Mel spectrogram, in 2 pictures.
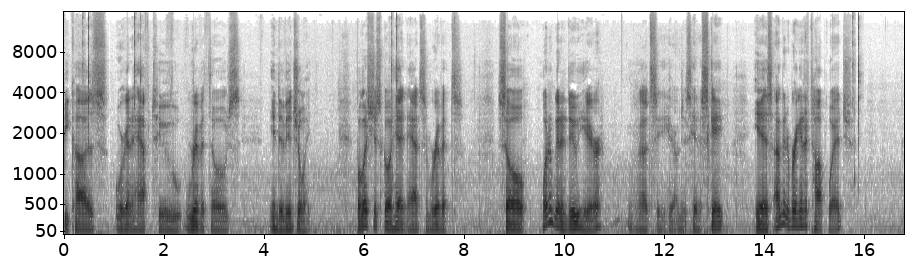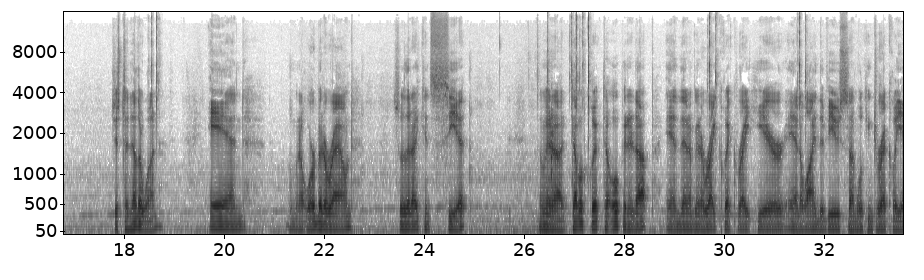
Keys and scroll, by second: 12.3 Escape, 26.3 space.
